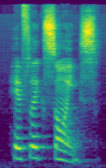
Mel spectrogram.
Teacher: Eu tenho aí um som nasal em cima do O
